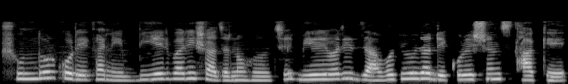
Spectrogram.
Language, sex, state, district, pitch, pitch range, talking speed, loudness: Bengali, female, West Bengal, Kolkata, 225 Hz, 200-255 Hz, 135 wpm, -19 LUFS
